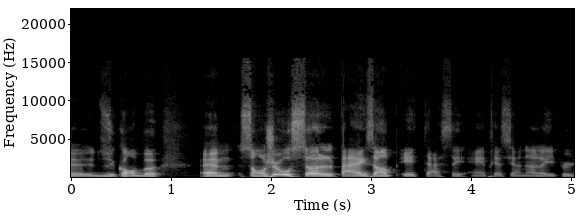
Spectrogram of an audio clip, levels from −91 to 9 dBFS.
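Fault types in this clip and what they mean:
zipper noise: Between 3.16 and 3.69 s the speech level drops by roughly 15 dB in abrupt 1 dB jumps instead of a continuous slope, at around fifty steps per second. Each jump leaves a tiny click, so a fine ticking rides on the sound while it fades. On the waveform the envelope descends as a staircase. On the spectrogram each step shows as a faint vertical broadband line, forming a regular comb across the fade.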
